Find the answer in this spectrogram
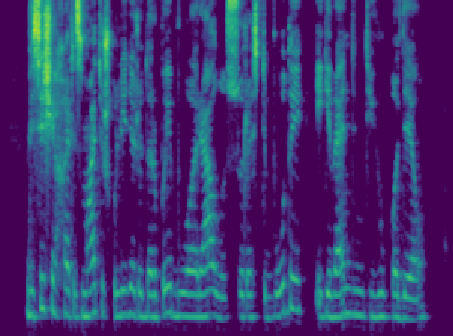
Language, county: Lithuanian, Vilnius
